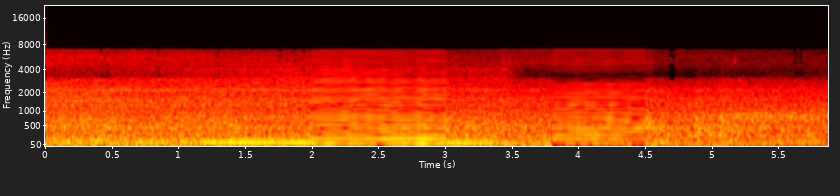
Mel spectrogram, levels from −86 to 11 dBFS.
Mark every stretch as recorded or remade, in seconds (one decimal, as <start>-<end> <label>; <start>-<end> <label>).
0.0-2.0 recorded; 2.0-3.0 remade; 3.0-3.8 recorded; 3.8-4.5 remade; 4.5-5.9 recorded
